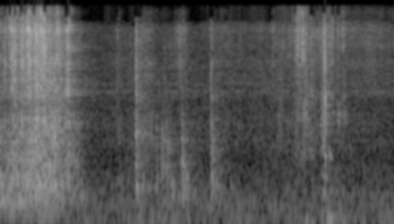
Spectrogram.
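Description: A sewing machine runs stitching a narrow curved hem on a dress, a close continuous mechanical whir with light ticking and brief changes in speed.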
